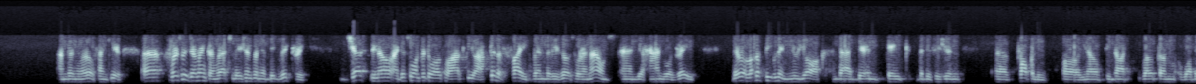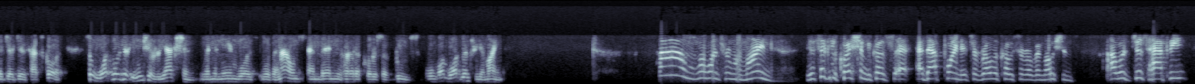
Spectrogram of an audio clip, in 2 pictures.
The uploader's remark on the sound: Post-UFC 208 Conference Call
